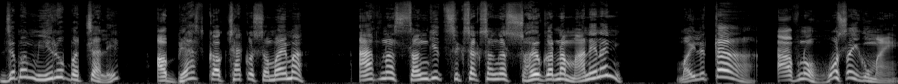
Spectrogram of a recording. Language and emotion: Nepali, angry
